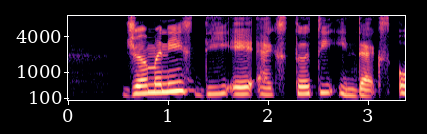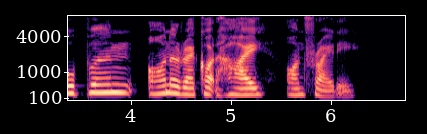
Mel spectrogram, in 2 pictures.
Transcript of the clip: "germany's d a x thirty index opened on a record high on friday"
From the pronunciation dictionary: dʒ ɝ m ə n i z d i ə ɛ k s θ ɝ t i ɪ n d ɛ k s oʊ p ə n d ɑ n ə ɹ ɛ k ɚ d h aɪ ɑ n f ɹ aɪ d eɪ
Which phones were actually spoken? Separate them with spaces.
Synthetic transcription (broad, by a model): dʒ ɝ m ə n i s d i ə ɛ k s t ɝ t i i n d ɛ k s oʊ p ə n ɑ n ə ɹ ɛ k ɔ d h aɪ ɑ n f ɹ aɪ d eɪ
